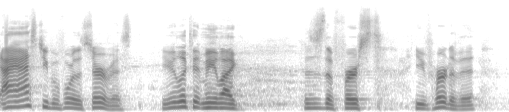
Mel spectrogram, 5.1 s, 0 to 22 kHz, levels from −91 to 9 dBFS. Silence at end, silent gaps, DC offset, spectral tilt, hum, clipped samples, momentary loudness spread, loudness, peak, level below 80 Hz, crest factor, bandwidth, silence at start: 0.35 s; none; under 0.1%; -4.5 dB/octave; none; under 0.1%; 16 LU; -38 LUFS; -16 dBFS; under -90 dBFS; 22 dB; 17 kHz; 0 s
